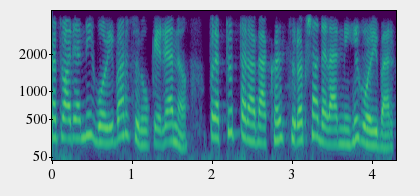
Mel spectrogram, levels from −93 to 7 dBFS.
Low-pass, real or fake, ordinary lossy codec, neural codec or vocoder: 3.6 kHz; fake; none; codec, 16 kHz, 2 kbps, X-Codec, HuBERT features, trained on balanced general audio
